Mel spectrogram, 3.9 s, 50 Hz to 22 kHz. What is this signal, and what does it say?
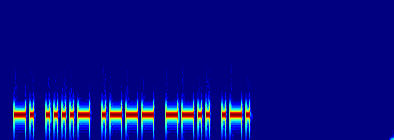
Morse code, heard as a keyed tone, about 30 wpm, 700 Hz. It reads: N4JZR
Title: USA Callsign DE Callsign - 5 Characters - 30wpm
